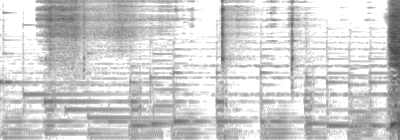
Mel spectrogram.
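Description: Background music: a light tune of short notes over a steady beat.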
